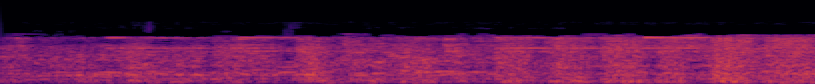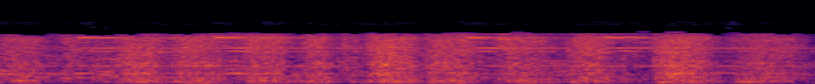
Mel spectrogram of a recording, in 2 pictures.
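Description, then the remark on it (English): A train rolls loudly across a railroad bridge, its heavy rumble and rattling wheels holding steady throughout with a faint rhythmic clatter. “Where'll that train stop? As soon as it's across the bridge.”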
